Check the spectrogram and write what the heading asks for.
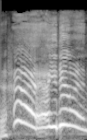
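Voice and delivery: cheery, jovial, bright and very high-pitched voice. Retelling a phone call to the Easter Bunny, imitating jovial Easter Bunny voice. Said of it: "he had like this jovial voice".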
